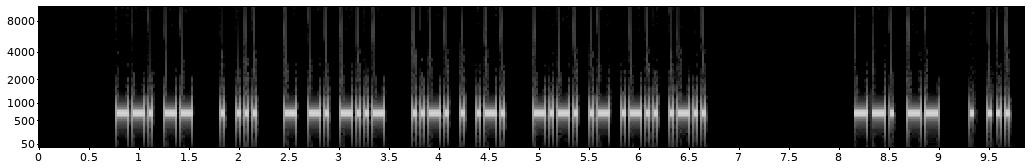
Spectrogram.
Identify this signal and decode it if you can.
Morse code, heard as a keyed tone, about 30 wpm, 700 Hz. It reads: GM ES TNX FER CALL GM ES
